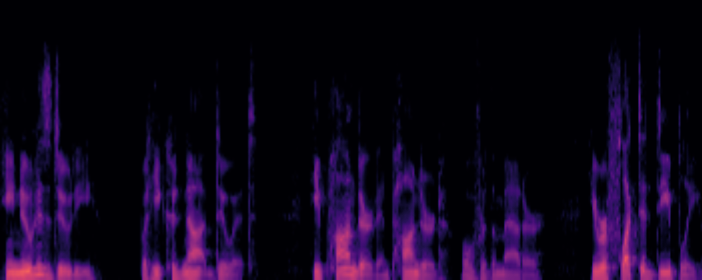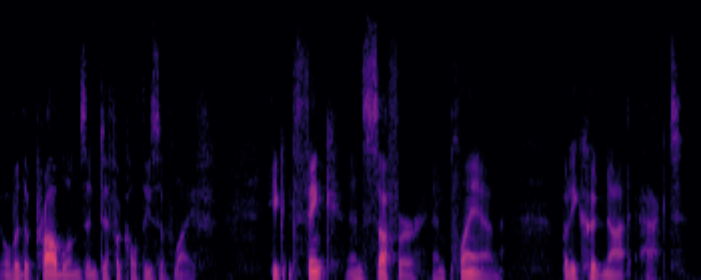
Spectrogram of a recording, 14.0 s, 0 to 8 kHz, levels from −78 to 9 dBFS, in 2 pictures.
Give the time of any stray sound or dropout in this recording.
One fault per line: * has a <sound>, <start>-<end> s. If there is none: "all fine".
* has a dropout, 9.9-9.9 s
